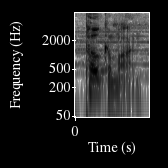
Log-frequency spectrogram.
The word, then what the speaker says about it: Pokémon: I know there's a little accent on the E, which is why I'm sure a lot of people put an emphasis there, but if you pay attention to actual Pokemon things, you will see that it is pronounced Pokemon.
